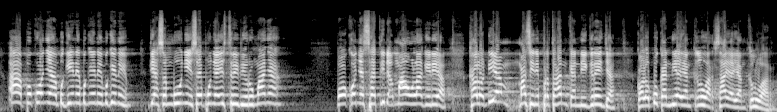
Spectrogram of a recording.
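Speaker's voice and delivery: high, pressing, stubborn demand; husband threatening to leave the church; heated ultimatum. Retold or imitated. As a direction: push the ultimatum hard.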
